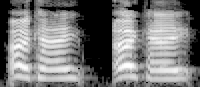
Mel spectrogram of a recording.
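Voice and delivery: bossy parrot. A narrator's reading. Parrot takes charge of the bus, loud and bossy. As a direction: call it out like a pushy bird. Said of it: "it said".

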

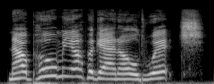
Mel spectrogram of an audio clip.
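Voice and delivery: calling loudly up a tree shaft. Acted. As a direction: shout it up from far below. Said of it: "called up through the tree".

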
